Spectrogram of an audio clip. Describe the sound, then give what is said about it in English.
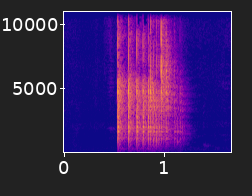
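A six-sided fate die marked with symbols is rolled: a quick burst of sharp, rattling clacks as it tumbles across a surface, fading within about a second into silence. “It is a D6 with symbols on it. Oh. So the fate die came up blank.”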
